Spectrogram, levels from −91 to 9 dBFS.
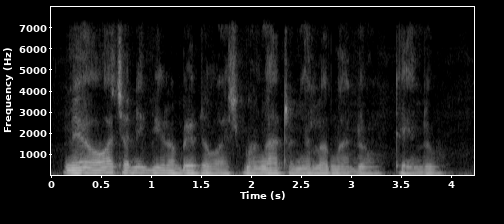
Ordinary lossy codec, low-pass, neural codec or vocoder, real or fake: none; 7.2 kHz; codec, 24 kHz, 3 kbps, HILCodec; fake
